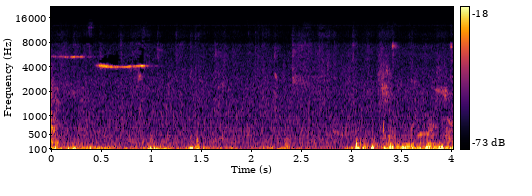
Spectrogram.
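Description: Faint outdoor ambience: low wind rumble on the microphone, with a brief high chirp about half a second in.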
